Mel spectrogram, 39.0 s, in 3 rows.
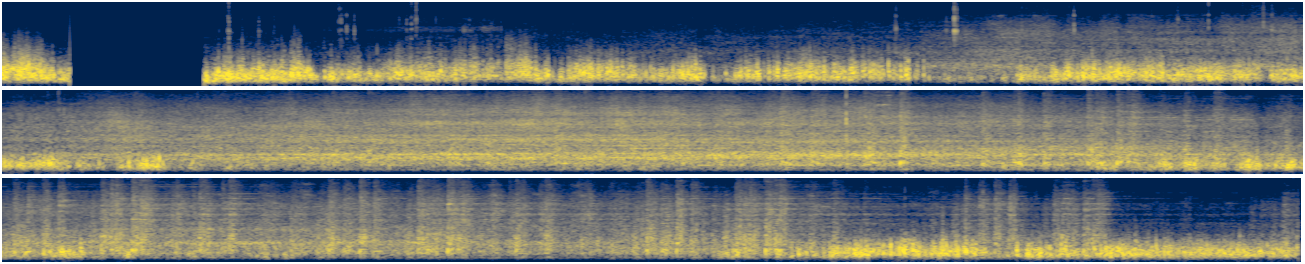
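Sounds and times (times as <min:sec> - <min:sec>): train wheels clattering over rail joints: 0:11.6 - 0:37.3, 0:38.6 - 0:39.0.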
